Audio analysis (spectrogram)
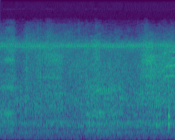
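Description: Honeybees buzzing around a hive in mid-August, a steady, dense hum from many insects close by with no talking, broken once near the end by a brief faint tap.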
